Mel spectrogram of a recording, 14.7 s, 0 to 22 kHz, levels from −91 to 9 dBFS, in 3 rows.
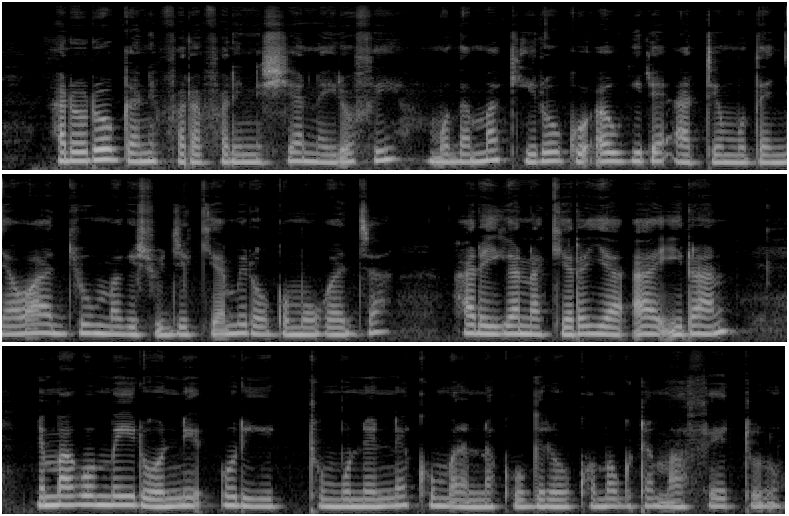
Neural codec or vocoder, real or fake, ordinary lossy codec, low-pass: none; real; none; 19.8 kHz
